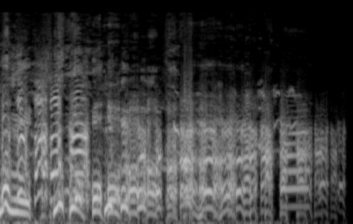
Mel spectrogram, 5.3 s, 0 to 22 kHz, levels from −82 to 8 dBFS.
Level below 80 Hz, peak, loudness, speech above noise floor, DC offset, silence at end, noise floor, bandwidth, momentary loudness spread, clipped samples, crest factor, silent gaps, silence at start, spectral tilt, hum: -52 dBFS; 0 dBFS; -17 LUFS; 23 dB; under 0.1%; 0.15 s; -38 dBFS; 17.5 kHz; 13 LU; under 0.1%; 16 dB; none; 0 s; -4.5 dB/octave; none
